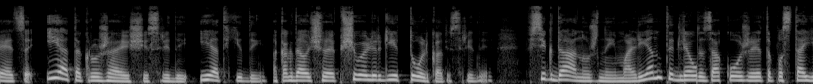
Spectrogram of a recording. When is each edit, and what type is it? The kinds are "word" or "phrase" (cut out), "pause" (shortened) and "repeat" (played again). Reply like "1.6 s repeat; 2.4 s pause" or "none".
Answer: 3.4 s word; 4.5 s word; 7.0 s word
